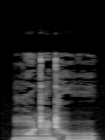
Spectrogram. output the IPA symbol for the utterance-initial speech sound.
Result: ŋ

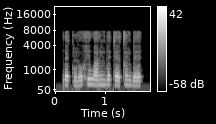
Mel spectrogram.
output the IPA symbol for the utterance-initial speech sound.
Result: ɾ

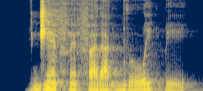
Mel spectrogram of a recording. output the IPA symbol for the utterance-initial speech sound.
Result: d͡ʒ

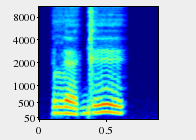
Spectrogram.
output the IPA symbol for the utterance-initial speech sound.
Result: l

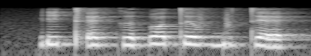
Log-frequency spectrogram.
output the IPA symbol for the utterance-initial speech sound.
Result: ɾ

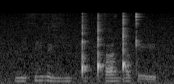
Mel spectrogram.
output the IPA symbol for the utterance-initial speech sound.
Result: ʉ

